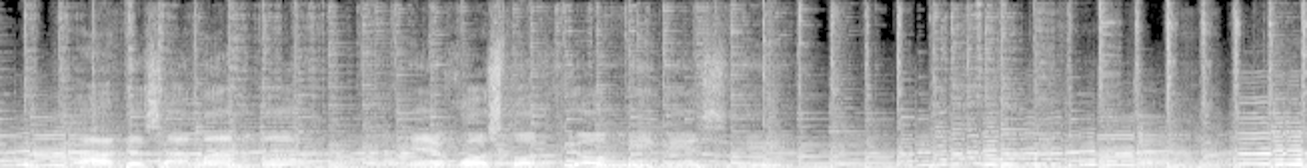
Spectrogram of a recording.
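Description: Live Cretan traditional music: a bowed Cretan lyra plays a gliding melody over steadily strummed laouta and guitar.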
